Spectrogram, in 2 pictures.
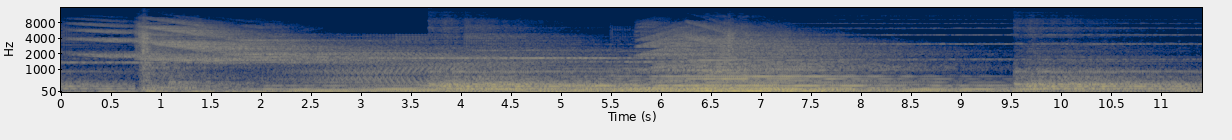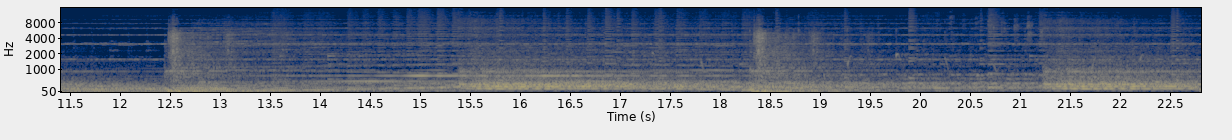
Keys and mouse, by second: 0.0-1.6 typing, 1.9 Tab, 2.2 click, 2.8 click, 3.3 KP_Divide, 3.5 z, 3.7 a, 3.9 Tab, 4.9 ctrl+x, 5.8 ctrl+x, 6.0 z, 6.1 KP_7, 7.1 ctrl+x, 7.1 ctrl+z, 7.4 ctrl+x, 7.6 ctrl+x, 7.8 ctrl+z, 7.9 ctrl+z, 8.0 Tab, 8.4 Tab, 8.8 z, 9.1-9.9 drag, 9.7 ctrl+x, 10.1 ctrl+z, 10.4 ctrl+z, 10.9 ctrl+x, 11.7 ctrl+r, 13.1 click, 13.2 z, 14.0 click, 14.3 z, 14.6 ctrl+b, 16.2 Tab, 16.5 t, 17.5 t, 17.8 a, 18.6 Tab, 19.8 middle click, 20.0 middle click, 20.2 z, 21.1 middle click, 21.7 ctrl+b.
